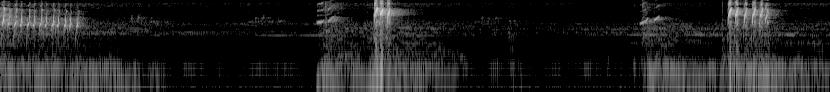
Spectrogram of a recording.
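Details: Flamboyan bird singing an excited, rapid song suited as a lure for other birds: short bursts of fast buzzy chatter, each preceded by a brief upslurred chirp, spaced roughly three to four seconds apart.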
